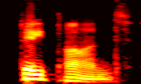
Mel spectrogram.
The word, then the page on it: detent: American English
